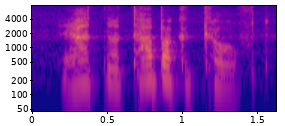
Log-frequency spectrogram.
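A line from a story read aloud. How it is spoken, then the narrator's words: Whisper. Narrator (German): flüsterte sie Leon zu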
